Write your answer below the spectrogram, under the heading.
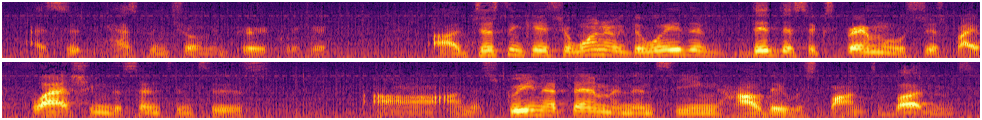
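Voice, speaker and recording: With a Spanish accent, a man talks at a very fast pace and medium pitch, his intonation lively over noticeable background noise. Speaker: graduate student presenter. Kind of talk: conference presentation. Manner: conversational with fillers.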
